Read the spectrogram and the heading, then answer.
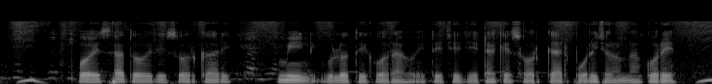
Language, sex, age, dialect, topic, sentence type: Bengali, male, 18-24, Western, banking, statement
